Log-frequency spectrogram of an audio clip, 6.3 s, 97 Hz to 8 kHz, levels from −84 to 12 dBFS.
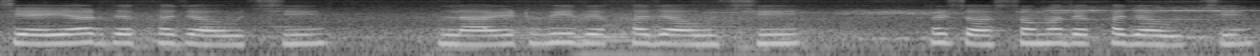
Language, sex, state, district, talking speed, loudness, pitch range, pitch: Odia, female, Odisha, Khordha, 65 wpm, -13 LUFS, 250-275 Hz, 265 Hz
